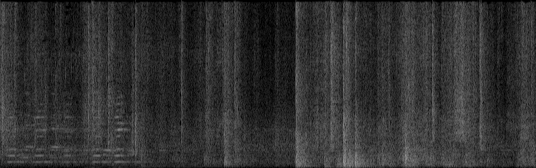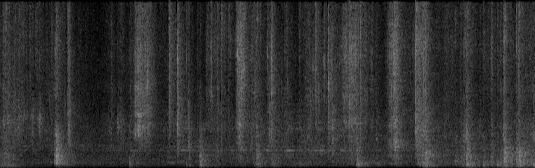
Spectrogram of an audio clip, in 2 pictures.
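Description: Scissors snipping through hard strips of pulled white sugar candy, the cut pieces clicking as they drop onto a stainless-steel tray: irregular sharp snips and clicks, roughly two a second.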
